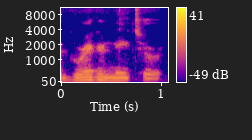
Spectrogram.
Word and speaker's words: Gregonator: This is your man and homie, aka the Gregonator. Rhymes with now or later.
